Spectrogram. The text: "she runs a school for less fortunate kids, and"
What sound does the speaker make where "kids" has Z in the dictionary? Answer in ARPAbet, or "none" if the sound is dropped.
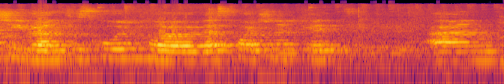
none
